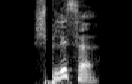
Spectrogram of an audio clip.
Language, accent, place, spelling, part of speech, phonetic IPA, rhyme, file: German, Germany, Berlin, splisse, verb, [ˈʃplɪsə], -ɪsə, De-splisse.ogg
- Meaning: first/third-person singular subjunctive II of spleißen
